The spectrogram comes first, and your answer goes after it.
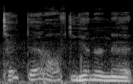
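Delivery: mild mock yell, angry dad voice, cursing. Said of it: "started yelling and cursing".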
